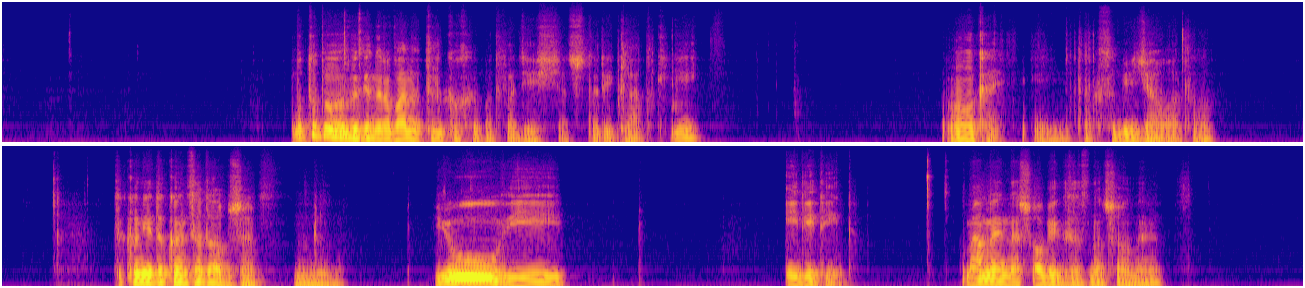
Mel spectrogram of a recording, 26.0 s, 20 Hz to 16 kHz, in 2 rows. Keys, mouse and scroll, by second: 3.5-22.4 drag, 10.8-11.8 scroll up 3, 11.8 middle click, 11.8 scroll up 1, 14.0-14.8 scroll down 2, 22.6 click, 22.9 middle click, 25.7-26.0 scroll down 2.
